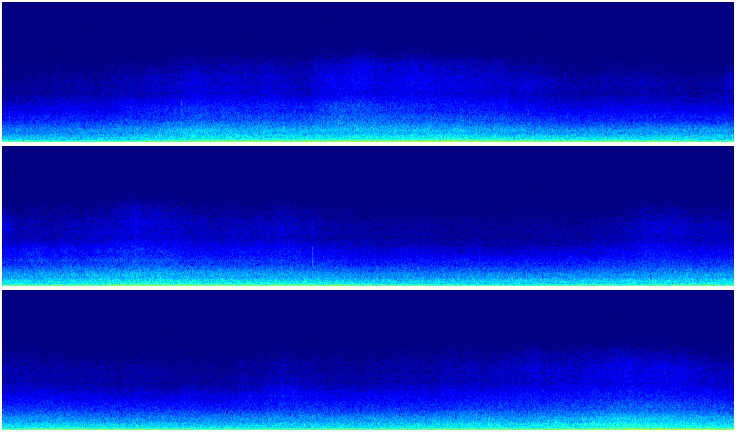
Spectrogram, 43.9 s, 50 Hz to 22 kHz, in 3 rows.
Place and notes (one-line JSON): {"title": "Lüdao Township, Taitung County - Environmental sounds", "date": "2014-10-31 08:04:00", "description": "Environmental sounds, sound of the waves\nZoom H2n MS +XY", "latitude": "22.68", "longitude": "121.51", "altitude": "19", "timezone": "Asia/Taipei"}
